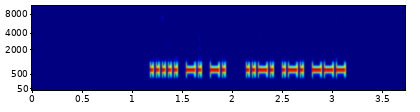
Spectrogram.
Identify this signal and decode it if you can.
Morse code, heard as a keyed tone, about 40 wpm, 690 Hz. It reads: 5NN FRO
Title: Ontario QSO Party Exchange 40wpm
